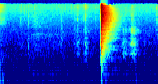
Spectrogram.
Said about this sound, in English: Nearly done the second one. This is a bit bigger, this carrot. They're not huge. I do need to get some new knives. I might pause this in a minute while I do the other two carrots, just so you're not just listening to me chopping.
